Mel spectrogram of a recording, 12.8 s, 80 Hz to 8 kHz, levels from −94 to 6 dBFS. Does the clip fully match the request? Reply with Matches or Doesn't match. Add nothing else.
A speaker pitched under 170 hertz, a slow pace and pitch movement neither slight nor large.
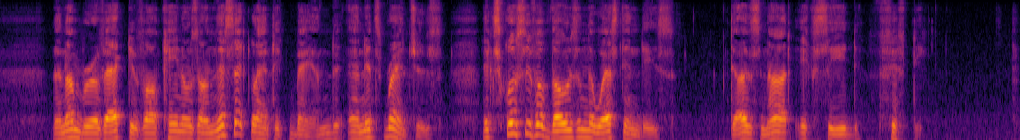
Matches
